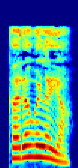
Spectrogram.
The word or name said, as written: ಕರವಳಯ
